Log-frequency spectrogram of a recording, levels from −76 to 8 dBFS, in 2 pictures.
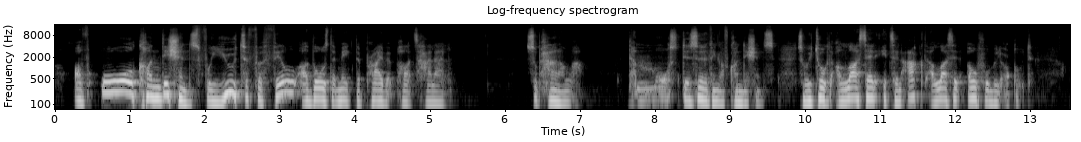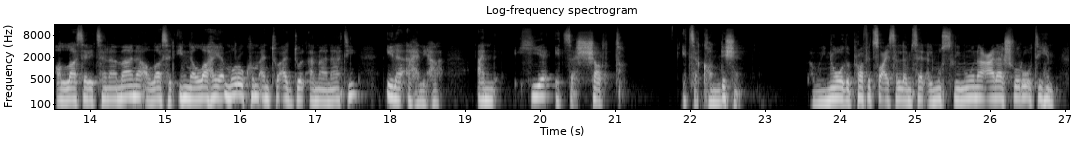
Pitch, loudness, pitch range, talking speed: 140 Hz, -19 LUFS, 125-150 Hz, 145 wpm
